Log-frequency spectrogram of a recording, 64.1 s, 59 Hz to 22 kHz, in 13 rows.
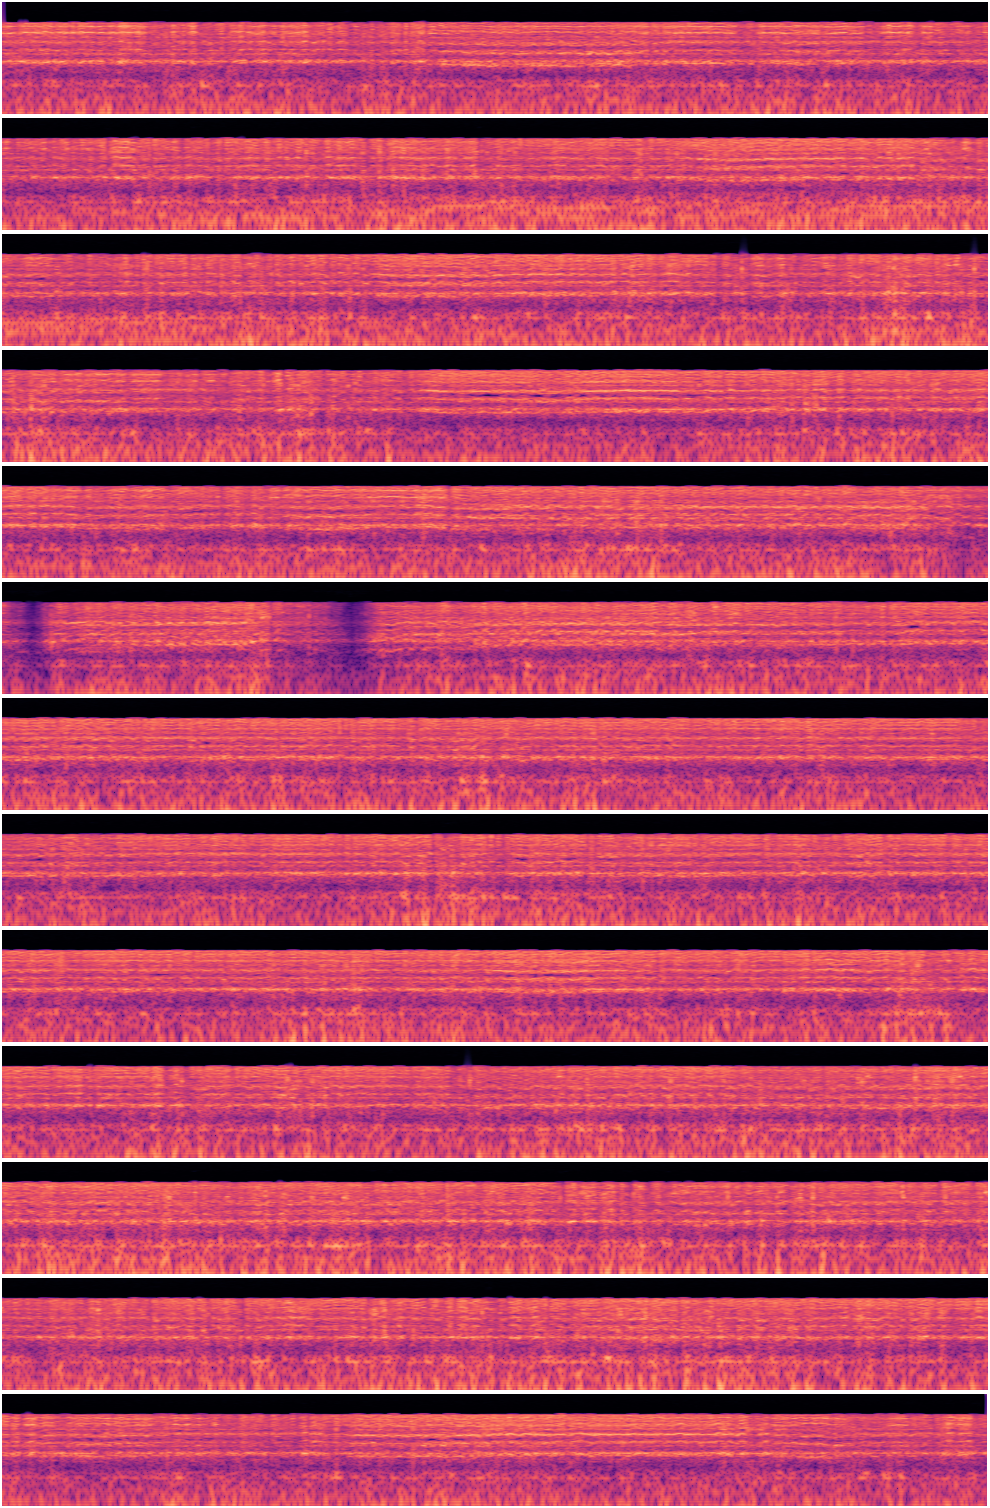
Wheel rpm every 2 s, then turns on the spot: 230, 220, 230, 240, 230, 230, 230, 220, 220, 230, 220, 190, 120, 140, 210, 230, 240, 230, 230, 230, 230, 230, 240, 230, 220, 230, 230, 230, 230, 230, 220, 230.
none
